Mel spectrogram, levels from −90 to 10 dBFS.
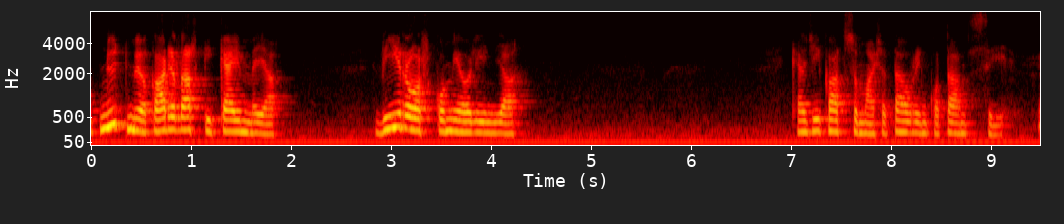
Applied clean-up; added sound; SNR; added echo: none; none; none; none.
